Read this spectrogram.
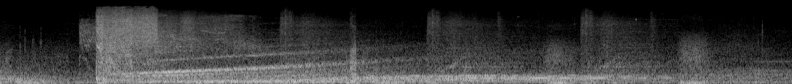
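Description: Energy blades hum and swoosh.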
